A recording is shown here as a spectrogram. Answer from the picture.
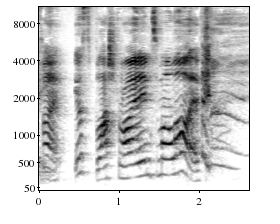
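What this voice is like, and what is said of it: Unconvincing attempted English accent. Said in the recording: “that was my English accent... It sounded nothing like it... it's not Australian. It's certainly not English.”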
